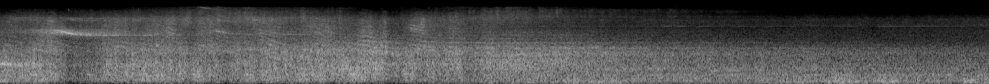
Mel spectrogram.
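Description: SEPTA electric commuter train passing close by, with steady wheel and rail noise and clickety-clack. A short falling wheel squeal comes about half a second in, with fainter squeals after, and the noise slowly fades as the train moves away.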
